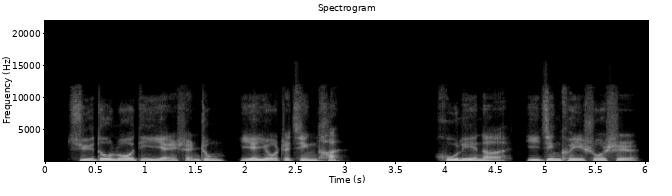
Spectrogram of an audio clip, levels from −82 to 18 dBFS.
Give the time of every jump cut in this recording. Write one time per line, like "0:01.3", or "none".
0:04.7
